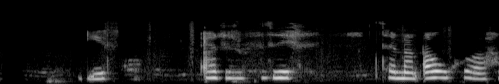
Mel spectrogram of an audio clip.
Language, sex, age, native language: Icelandic, male, 8, Icelandic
